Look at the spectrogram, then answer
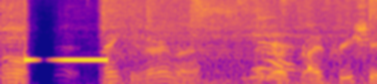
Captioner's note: beep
